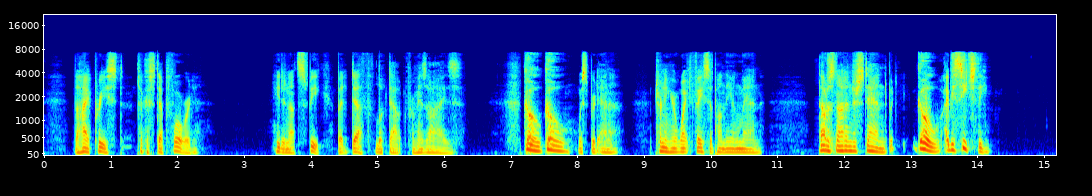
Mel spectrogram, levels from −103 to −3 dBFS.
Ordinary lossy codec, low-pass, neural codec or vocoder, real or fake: AAC, 32 kbps; 7.2 kHz; none; real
